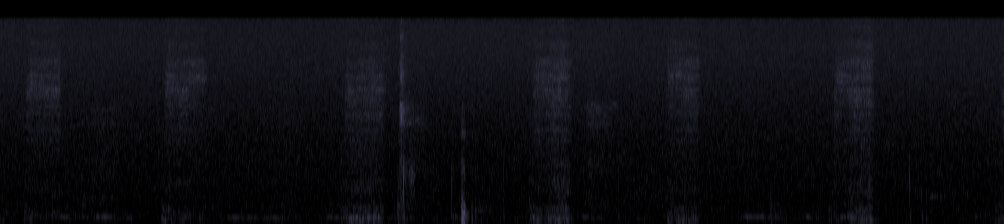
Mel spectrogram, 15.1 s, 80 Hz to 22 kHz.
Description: My 12 week old black lab puppy Rambo likes to sleep upside down in his crate and snore all night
